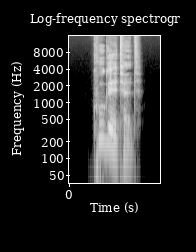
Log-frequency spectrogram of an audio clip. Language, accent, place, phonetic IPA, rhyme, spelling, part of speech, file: German, Germany, Berlin, [ˈkuːɡl̩tət], -uːɡl̩tət, kugeltet, verb, De-kugeltet.ogg
- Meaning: inflection of kugeln: 1. second-person plural preterite 2. second-person plural subjunctive II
